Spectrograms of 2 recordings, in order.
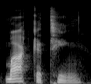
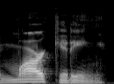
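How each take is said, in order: First: The T is a crisp, fully released T. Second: The T is a light, quick D-like tap. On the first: The speaker calls it wrong. "Don't say marketing" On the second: The speaker calls it right. "Say marketing"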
